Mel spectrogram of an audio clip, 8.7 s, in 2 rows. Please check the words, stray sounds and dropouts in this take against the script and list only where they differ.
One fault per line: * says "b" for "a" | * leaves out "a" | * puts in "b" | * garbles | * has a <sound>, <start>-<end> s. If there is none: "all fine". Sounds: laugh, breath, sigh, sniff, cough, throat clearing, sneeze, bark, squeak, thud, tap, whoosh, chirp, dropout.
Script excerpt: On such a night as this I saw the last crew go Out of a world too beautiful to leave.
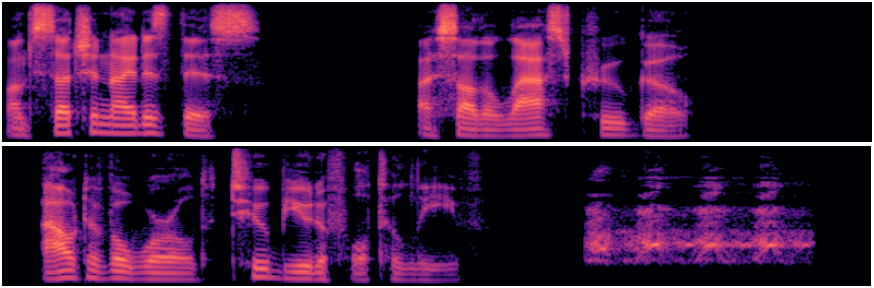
* has a bark, 7.3-8.4 s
